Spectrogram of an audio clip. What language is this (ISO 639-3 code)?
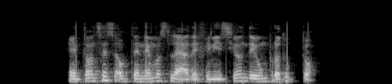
spa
